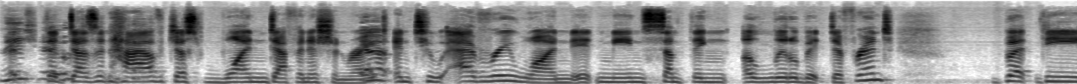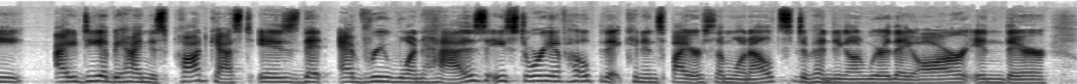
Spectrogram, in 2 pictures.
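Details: Adult woman speaking; Typical speech.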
